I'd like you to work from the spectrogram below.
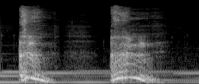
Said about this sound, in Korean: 페르시아인은 칸막이 벽 쪽으로 가서 크게 헛기침을 했다.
